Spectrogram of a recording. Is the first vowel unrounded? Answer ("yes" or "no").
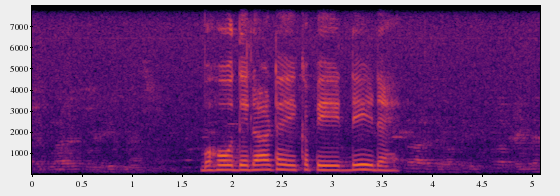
no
